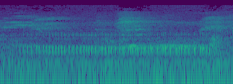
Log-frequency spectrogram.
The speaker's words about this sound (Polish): A czy ten miś koala, który rzeczywiście wygląda jak przytulanka, wydaje jakieś odgłosy? Troszkę sobie tak mruczy,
